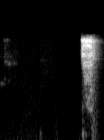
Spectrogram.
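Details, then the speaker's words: Cavernous (cavitary) breath sound, an inspiratory, hollow, airy blowing sound imitated by the speaker. It corresponds to a cavity or abscess, usually in the upper lobe. "el soplo cavernoso o cavitario se escucha en inspiración Y corresponde a la presencia de habitaciones en el lóbulo superior habitualmente o donde está la caverna o absceso inspiratorio se escucha como algo así"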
